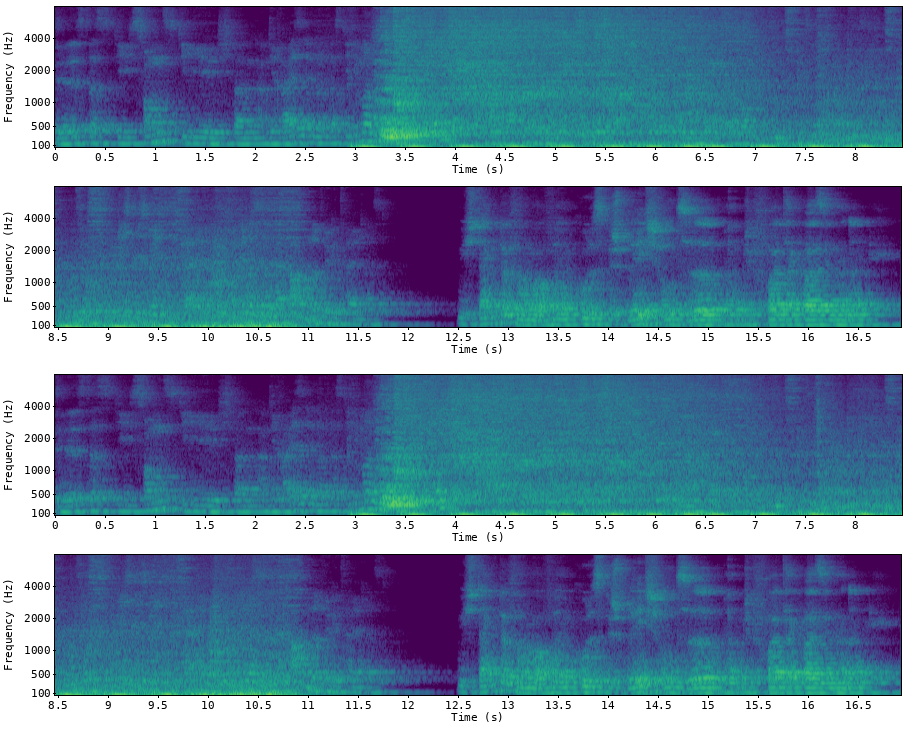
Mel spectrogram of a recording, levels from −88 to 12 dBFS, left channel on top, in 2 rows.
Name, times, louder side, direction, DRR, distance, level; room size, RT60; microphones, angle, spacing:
voice 1, 0.0-7.0 7.2-8.1 8.6-11.7, equal, 35° left, -7 dB, 0.9 m, -33 dB
sound 1, 1.5-1.7 2.8-7.4, left 1 dB, 80° left, 0.7 m, -25 dB
sound 2, 2.9-10.9, equal, 5° left, 0.9 m, -21 dB
sound 3, 3.4-10.8, equal, 75° right, 0.5 m, -27 dB
voice 2, 12.5-16.6, equal, 20° right, -6 dB, 0.5 m, -25 dB
2.4 x 2.1 x 2.8 m, 1.3 s
head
